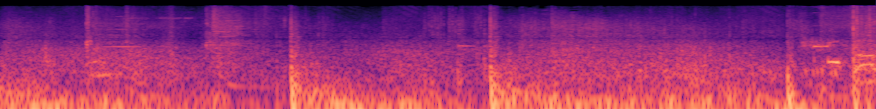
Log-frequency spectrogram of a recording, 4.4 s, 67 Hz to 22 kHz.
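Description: Explosions thud repeatedly in Call of Duty: Black Ops 2 as equipment is destroyed on the Slums map, several sharp booms over a constant loud roar of battle noise.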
